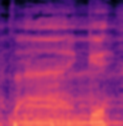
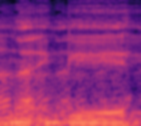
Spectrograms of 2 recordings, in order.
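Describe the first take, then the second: No difference in how they are said.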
